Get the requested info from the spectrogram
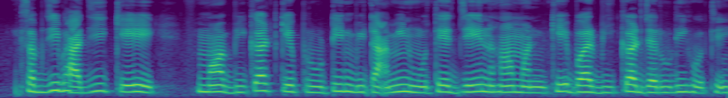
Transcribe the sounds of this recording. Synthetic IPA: səbd͡ʒibʱaːd͡ʒike | mãbikəʈkepɾoːʈiːnbiʈa̰ːmiːnɦot̪ed͡ʒenɦãmənkʰebəɾbikəʈd͡ʒəɾuːɾiɦoːt̪e

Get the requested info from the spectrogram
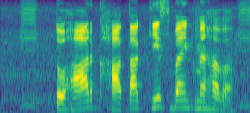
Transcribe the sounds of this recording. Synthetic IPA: t̪oɦaːɾkʰaːt̪akɪsbɛ̃ːŋkmẽɦɐʋa̰ː

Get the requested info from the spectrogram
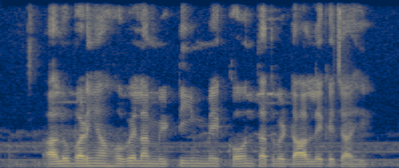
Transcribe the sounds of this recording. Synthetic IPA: a̰ːlubəɽ̤ijãːɦoːʋeːlaːmiːʈːiːmːẽkɔːnt̪ət̪beɖaːlːeːket͡ʃaːɦḭː

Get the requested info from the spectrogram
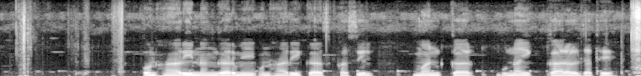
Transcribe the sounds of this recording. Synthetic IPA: ʊnɦaːɾinə̃ŋɡəɾmẽʊnɦaːɾikaspʰəsil | mənkəɾbʊnaːi | kaːɾəld͡ʒaːt̪ʰeː

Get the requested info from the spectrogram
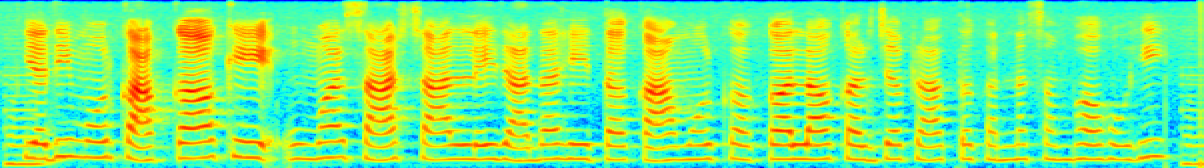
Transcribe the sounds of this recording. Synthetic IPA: jɐd̪imoːɾkaːkakeʊməɾsaːʈʰsaːlːed͡ʒjaːd̪aɦet̪ɐkaːmoːɾkaːkalakɐɾd͡ʒəpɾaːp̚t̪kɐɾnasɐ̃mbʱəʋɦoːɦiː

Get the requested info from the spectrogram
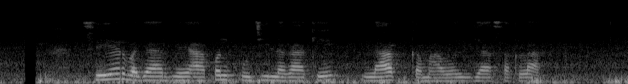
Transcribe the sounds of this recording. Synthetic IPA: seːjəɾbəd͡ʒaːɾmẽaːpənpuːd͡ʒiləɡakelaːb̚ʱkɐmaːʋəld͡ʒaːsəklaː

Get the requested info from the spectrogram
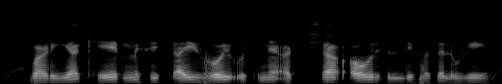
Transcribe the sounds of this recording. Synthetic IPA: bɐɽijakʰeːt̪mẽsɪt͡ʃaːiɦoːiʔʊ̰t̪neʔɐ̰tːʃʰaʔɔːɾd͡ʒɐld̪ipʰɐsəlʊɡeː

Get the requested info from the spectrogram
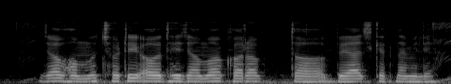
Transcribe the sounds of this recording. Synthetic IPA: d͡ʒʌbɦəmt͡ʃʰoʈiʔɔd̪ʱid͡ʒəmakʌɾəb̚t̪ʌbjad͡ʒket̪namile

